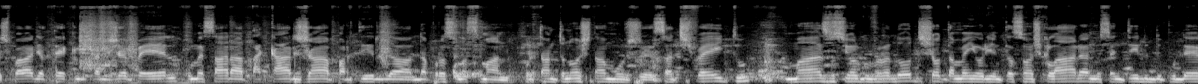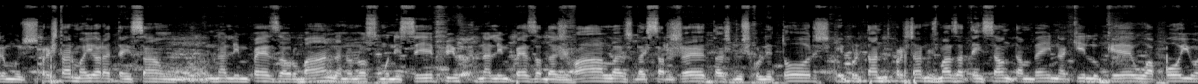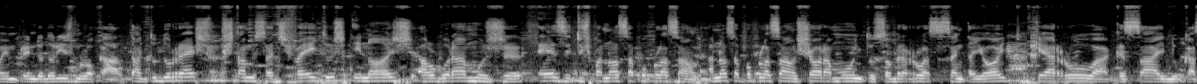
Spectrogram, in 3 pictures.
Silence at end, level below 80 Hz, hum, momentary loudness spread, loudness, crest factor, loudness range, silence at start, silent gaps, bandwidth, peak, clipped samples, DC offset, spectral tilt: 0 s; -36 dBFS; none; 2 LU; -14 LUFS; 12 dB; 1 LU; 0 s; none; 17 kHz; 0 dBFS; under 0.1%; under 0.1%; -4.5 dB/octave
